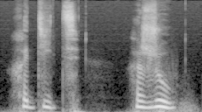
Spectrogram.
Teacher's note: the infinitive and the я form have the stress on the end, ходить, хожу, whereas all the other forms are stressed on ходишь, ходит, etc.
